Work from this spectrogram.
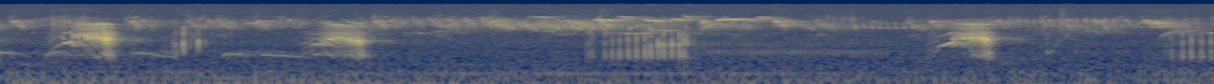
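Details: Several frogs mating in a garden pond, jumping about while croaking: loud rasping bursts near the start and end, plus a buzzy pulsed train in the middle, with faint bird chirps in the background.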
